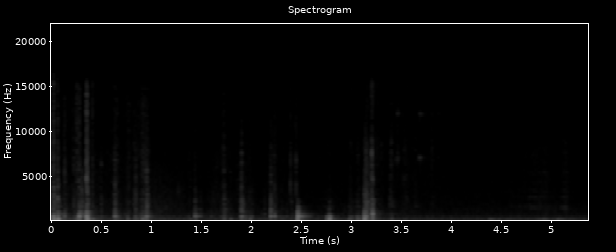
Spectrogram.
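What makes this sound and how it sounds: A small, hollow, wedge-shaped printed metal cake-slice tin with its lid on is held up and tapped quickly with fingernails and fingertips. The result is an uneven run of short, bright clicks and dull knocks with a faint hollow metallic ring that dies away almost at once. The tapping thins out toward the end, leaving quiet low handling noise.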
